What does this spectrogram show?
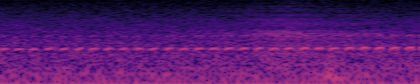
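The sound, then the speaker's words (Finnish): A northern hawk owl gives a long, rapid, bubbling trill of mid-pitched notes that runs steadily through the whole clip, with a low, constant hum underneath and no talking. “Hiiripöllö saattaa yllättää melkein mihin vuoden aikaan tahansa.”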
